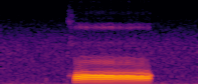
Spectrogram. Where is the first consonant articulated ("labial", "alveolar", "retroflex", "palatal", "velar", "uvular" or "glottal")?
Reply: velar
